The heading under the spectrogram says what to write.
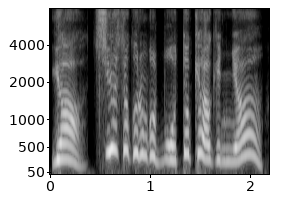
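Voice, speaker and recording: A woman voicing a blunt, easygoing young office coworker who talks fast. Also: high-pitched, lively intonation, a little mellow, dry recording, clean studio sound. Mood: blunt excited.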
